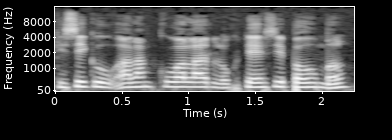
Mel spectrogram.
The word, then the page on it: alangualatl: Mi'gmaq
